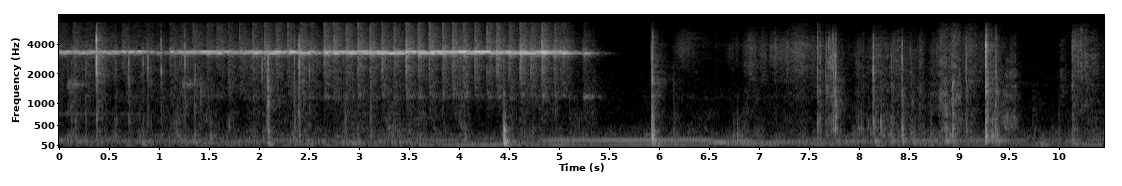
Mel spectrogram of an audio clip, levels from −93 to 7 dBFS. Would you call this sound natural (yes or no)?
yes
